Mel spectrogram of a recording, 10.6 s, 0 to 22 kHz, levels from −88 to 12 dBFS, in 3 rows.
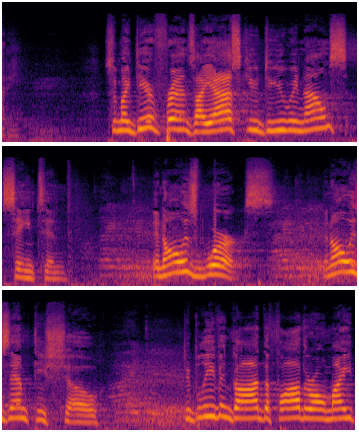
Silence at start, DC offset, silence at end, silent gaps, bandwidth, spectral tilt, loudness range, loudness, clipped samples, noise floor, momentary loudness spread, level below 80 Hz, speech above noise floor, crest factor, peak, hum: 0 s; under 0.1%; 0 s; none; 16 kHz; -4 dB/octave; 3 LU; -16 LUFS; under 0.1%; -53 dBFS; 19 LU; -46 dBFS; 38 dB; 16 dB; 0 dBFS; none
